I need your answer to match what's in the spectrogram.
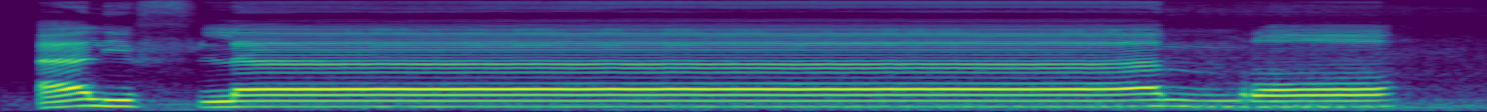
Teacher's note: Kemudian ro, ro termasuk dalam kategori dua harakat, ya. Jadi alif sama sekali tidak panjang. Lam enam harakat, ro dua harakat.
